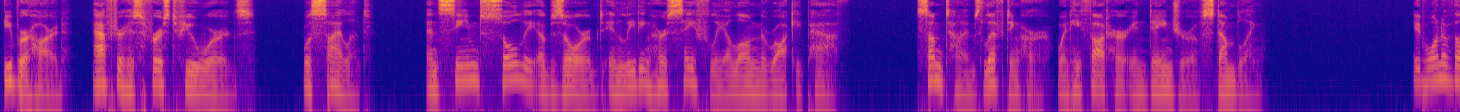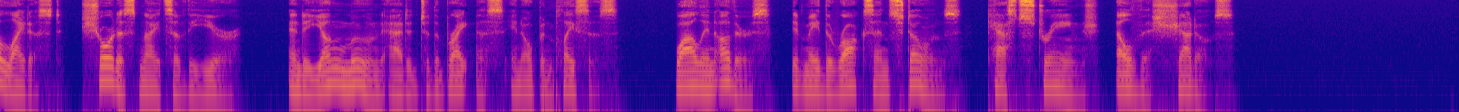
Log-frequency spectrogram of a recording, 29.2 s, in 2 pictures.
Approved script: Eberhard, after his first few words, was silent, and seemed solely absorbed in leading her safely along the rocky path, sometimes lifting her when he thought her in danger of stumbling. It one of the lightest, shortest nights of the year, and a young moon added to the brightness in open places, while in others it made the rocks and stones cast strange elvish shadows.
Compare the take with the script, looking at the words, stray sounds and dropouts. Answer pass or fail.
pass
